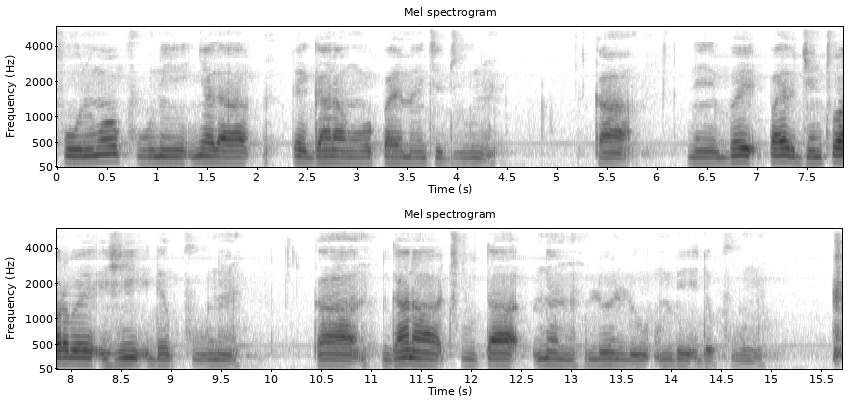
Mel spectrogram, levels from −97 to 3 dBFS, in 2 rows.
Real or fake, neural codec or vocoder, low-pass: real; none; 5.4 kHz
